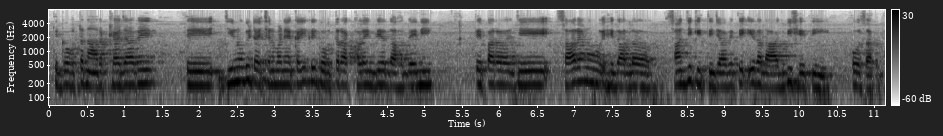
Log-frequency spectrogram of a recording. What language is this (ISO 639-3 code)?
pan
